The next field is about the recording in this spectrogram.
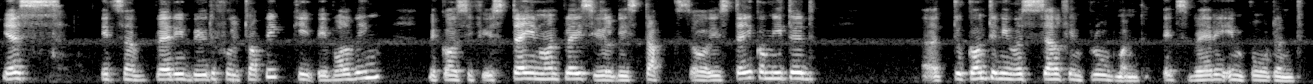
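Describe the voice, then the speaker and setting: A woman's voice: fairly low pitch, measured pace, low-quality recording. An older retired woman from Fiji, speaking as a panelist in an online business talk in an earnest, motivational way.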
